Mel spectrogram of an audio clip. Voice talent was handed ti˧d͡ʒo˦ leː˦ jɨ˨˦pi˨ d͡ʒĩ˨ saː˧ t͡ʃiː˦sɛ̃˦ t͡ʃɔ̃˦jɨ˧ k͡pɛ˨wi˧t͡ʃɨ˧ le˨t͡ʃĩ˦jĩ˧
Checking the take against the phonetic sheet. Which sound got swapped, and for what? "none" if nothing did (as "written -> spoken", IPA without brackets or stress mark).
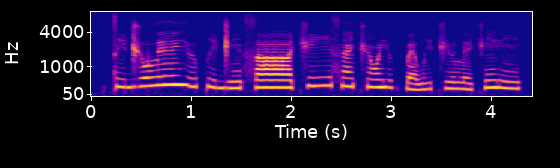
none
